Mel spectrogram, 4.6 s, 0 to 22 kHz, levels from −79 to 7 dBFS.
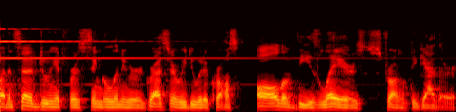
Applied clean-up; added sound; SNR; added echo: none; Bell; 15 dB; none.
